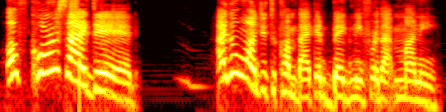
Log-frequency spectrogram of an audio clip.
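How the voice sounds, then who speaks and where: A woman voicing a spiteful, bossy young stepsister who talks in a shrill, mocking, shouty way. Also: wildly swooping pitch, normal speed, dry recording, clean studio sound, soft background music. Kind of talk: chat-story voice acting.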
